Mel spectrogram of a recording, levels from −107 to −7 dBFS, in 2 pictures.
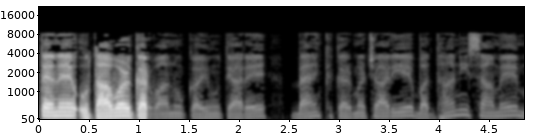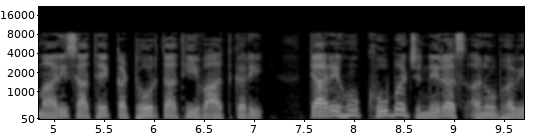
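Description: MP3 compression runs through the whole speech recording: the treble stops dead above 8.3 kHz, and the plainly audible watery, swirling texture comes from weak frequency lines dropping in and out between frames, which points to a low bitrate of about 34 kbps. One channel inverted is the likely cause of the collapse from 1.08 s to the end. The level falls by about 31 dB because the sound common to both channels cancels in the mono sum, leaving only their small difference.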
